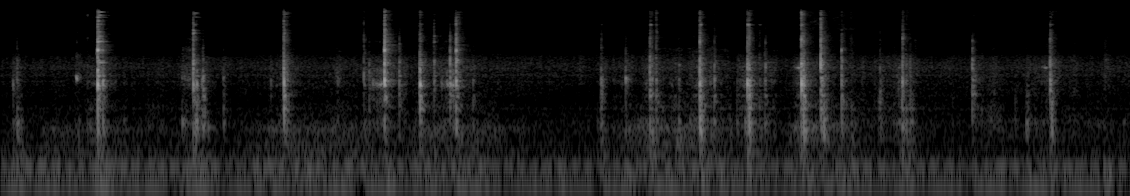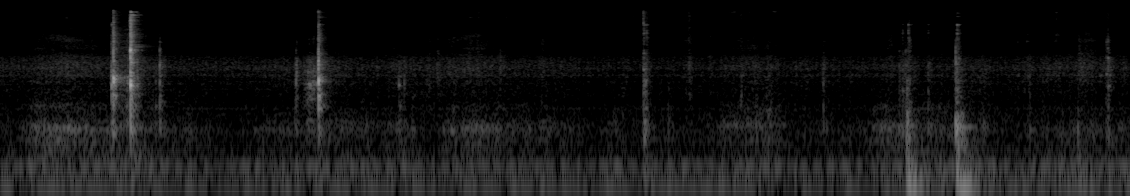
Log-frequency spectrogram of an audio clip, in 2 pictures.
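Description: Irregular clicks and clinks of small metal carburetor parts and hand tools being handled, with a few sharper taps standing out among lighter ticks.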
